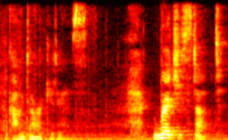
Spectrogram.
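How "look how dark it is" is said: scared hush. Acted. Scared boy in the dark.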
